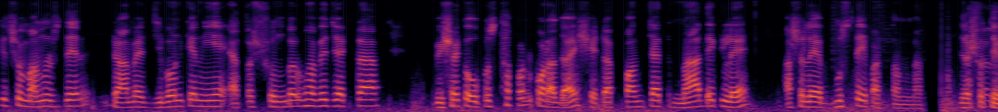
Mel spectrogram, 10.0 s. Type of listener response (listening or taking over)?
taking over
